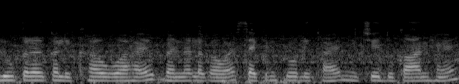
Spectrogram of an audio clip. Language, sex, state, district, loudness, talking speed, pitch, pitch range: Hindi, female, Bihar, Gopalganj, -31 LUFS, 275 wpm, 175 Hz, 170-185 Hz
